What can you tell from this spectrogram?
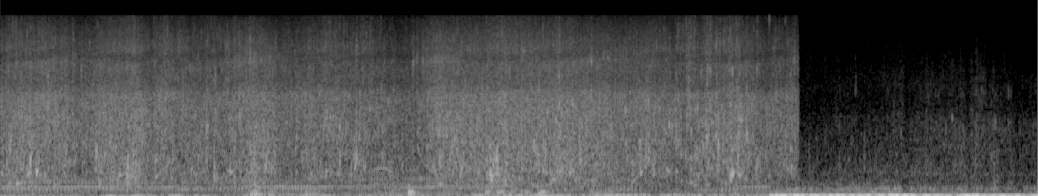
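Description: Small waves lapping and washing onto a sandy shore. About eight seconds in, it cuts to much louder wind buffeting the microphone.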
